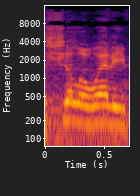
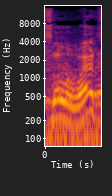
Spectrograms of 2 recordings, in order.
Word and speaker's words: Silhouette: There's not even an H in there. So we referred to it as the Shilohetti for years.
